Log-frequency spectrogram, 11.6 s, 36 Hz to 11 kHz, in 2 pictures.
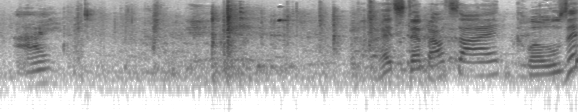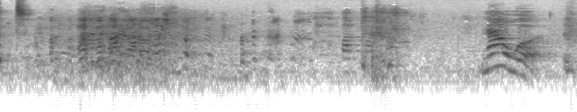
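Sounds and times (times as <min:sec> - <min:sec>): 
laughter: 0:01.4 - 0:05.0, 0:05.8 - 0:09.9
door opening with clicks and creak of latch and hinge: 0:01.5 - 0:03.9
speech: 0:03.8 - 0:06.1, 0:06.7 - 0:07.7, 0:10.6 - 0:11.2.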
